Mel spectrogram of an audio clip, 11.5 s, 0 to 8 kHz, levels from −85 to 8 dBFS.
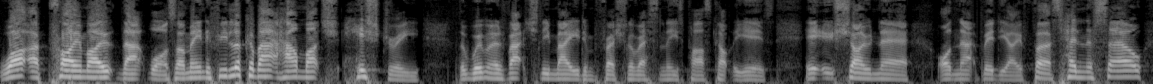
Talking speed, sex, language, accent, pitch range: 195 wpm, male, English, British, 130-165 Hz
